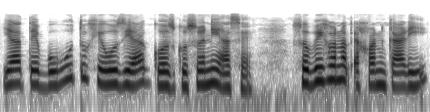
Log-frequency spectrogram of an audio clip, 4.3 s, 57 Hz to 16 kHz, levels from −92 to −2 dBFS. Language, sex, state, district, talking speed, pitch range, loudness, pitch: Assamese, female, Assam, Kamrup Metropolitan, 125 wpm, 220-245 Hz, -15 LUFS, 230 Hz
